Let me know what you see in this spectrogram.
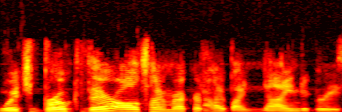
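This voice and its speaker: A man speaks with a West Coast US accent. His intonation is lively. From US West Coast. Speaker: TV meteorologist. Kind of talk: casual interview. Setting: phone call.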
